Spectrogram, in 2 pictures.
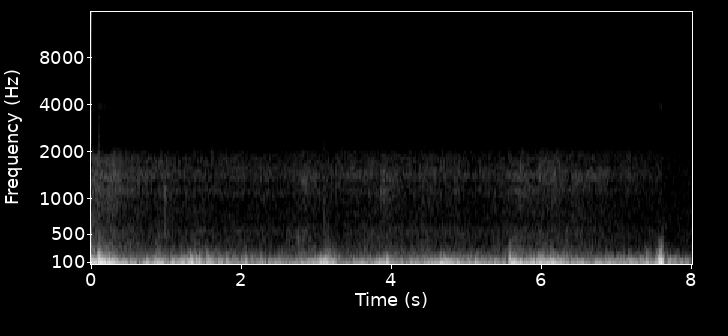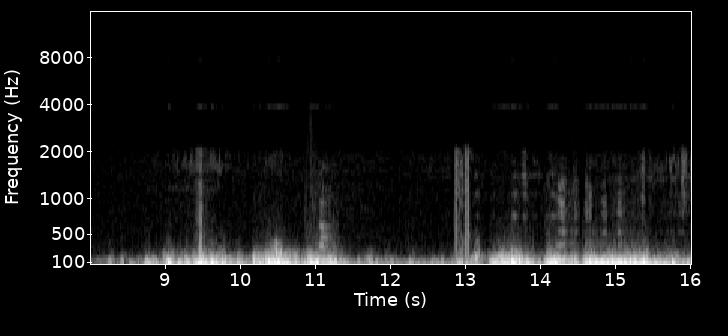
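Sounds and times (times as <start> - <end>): storm wind gusting on microphone: 0.0 - 1.9, 12.9 - 16.0.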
